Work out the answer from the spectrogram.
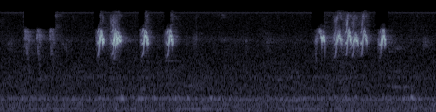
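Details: Backyard Eurasian tree sparrows, called maya birds, feeding before a solar trail camera; two short bursts of four or five bright chirps separated by over a second of quiet.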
